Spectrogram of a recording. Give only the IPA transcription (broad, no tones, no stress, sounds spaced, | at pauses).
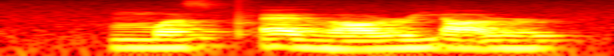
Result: m ʌ z pʼ æ ð ɒ ɹ j ɑ ɹ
